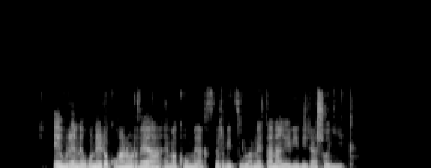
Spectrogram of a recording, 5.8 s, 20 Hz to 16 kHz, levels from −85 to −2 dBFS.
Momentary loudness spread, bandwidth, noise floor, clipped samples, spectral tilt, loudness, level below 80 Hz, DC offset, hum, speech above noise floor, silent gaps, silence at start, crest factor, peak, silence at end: 8 LU; 7.6 kHz; under -90 dBFS; under 0.1%; -7 dB/octave; -25 LUFS; -72 dBFS; under 0.1%; none; over 66 dB; none; 0.7 s; 16 dB; -10 dBFS; 1.2 s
